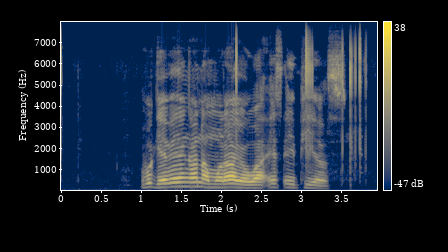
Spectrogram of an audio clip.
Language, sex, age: Venda, male, 20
